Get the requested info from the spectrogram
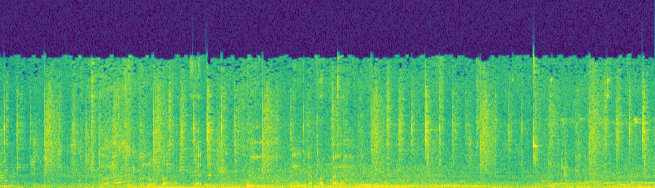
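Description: Steady low engine drone heard from inside a city bus, with music playing and passengers' voices in the background.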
